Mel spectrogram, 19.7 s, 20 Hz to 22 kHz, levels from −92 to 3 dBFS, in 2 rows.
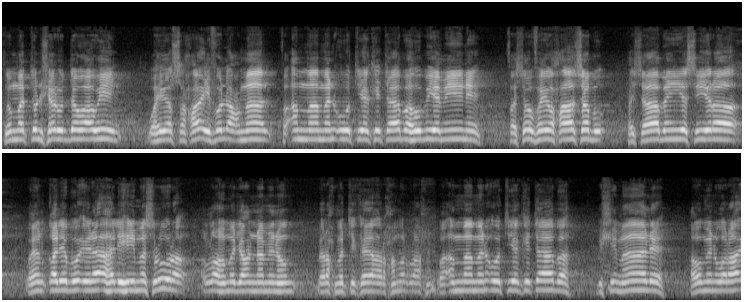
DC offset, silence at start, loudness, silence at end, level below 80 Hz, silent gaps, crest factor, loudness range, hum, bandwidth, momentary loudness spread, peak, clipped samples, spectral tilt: under 0.1%; 0.05 s; -17 LUFS; 0 s; -70 dBFS; none; 16 dB; 6 LU; none; 11.5 kHz; 12 LU; -2 dBFS; under 0.1%; -4.5 dB/octave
